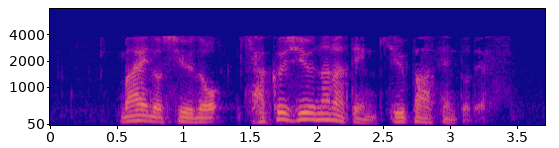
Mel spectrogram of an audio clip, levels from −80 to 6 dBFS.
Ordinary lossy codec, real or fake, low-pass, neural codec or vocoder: AAC, 16 kbps; fake; 7.2 kHz; codec, 24 kHz, 6 kbps, HILCodec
